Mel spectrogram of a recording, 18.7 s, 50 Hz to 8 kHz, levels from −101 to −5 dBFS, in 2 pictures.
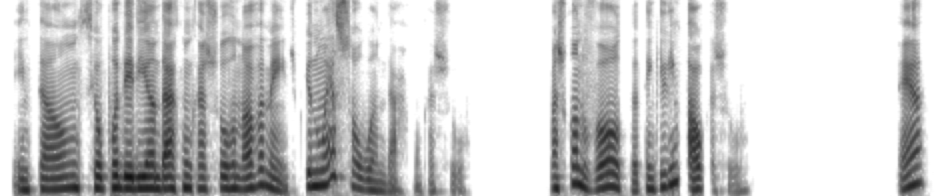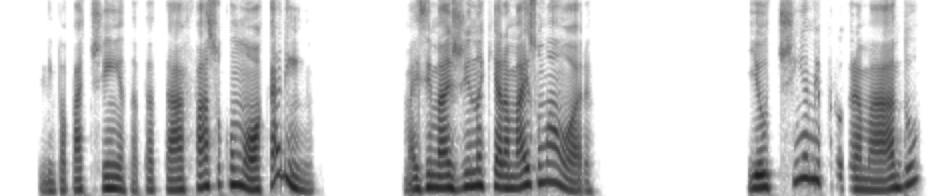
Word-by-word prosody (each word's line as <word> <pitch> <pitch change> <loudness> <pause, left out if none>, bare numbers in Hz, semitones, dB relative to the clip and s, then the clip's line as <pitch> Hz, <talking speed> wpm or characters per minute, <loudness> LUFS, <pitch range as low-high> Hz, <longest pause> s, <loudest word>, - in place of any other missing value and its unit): então, 160 +4 -1
se 180 0 -7
eu 175 - +6
poderia 175 -1 +7
andar 170 0 +5
com 185 - +1
o - - +2
cachorro 170 0 -1
novamente. 170 - 0
Porque 205 - -2
não 210 +2 +5
é 360 - +1
só 330 - -4
o 150 -2 -4
andar 130 -2 -9
com - - -21
o - - -20
cachorro, 120 0 -21 0.8
mas 175 -1 -1
quando 245 -5 +2
volta 170 -3 0
tem 165 +3 -3
que 190 - -3
limpar 235 - +1
o - - -1
cachorro. 130 -1 -23 1.5
Né, 225 +9 0 0.5
limpa 135 +1 -11
a - - -18
patinha, 165 +3 -3
ta-ta-tá. 150 +2 -6
Faço 200 +9 -3
com 235 - -3
o - - +4
maior 160 -8 +3
carinho, 185 - -2 0.9
mas 165 +1 -5
imagina 185 +2 +2
que 200 - -5
era 180 -2 +2
mais 210 +7 +1
1 260 0 -2
hora. 135 -4 -5 1.5
E 180 - -2
eu 190 +1 +5
tinha 270 - -4
me 300 - +1
programado 175 - -4
175 Hz, 155 wpm, -22 LUFS, 155-200 Hz, 1.5 s, poderia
